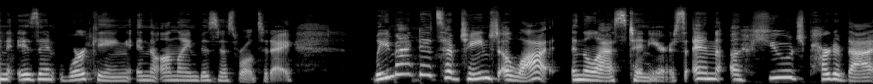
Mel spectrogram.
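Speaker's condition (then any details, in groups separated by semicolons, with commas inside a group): No condition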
